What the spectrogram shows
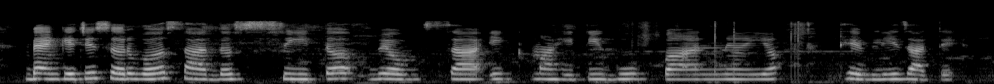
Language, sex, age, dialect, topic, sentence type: Marathi, female, 25-30, Standard Marathi, banking, statement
